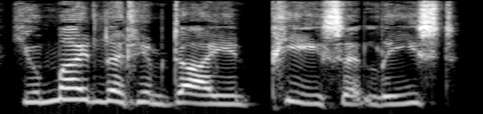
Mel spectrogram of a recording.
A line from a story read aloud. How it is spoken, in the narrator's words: she shouted at the crowd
